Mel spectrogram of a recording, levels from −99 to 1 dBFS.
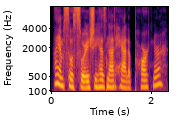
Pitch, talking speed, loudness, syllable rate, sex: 200 Hz, 255 wpm, -18 LUFS, 5.4 syllables/s, female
